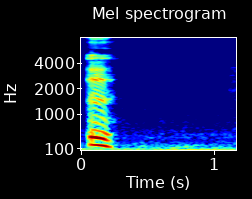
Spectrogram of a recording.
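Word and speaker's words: œufs: which is pronounced o notice that the final consonants in the French word for eggs F and s are silent which gives us the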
